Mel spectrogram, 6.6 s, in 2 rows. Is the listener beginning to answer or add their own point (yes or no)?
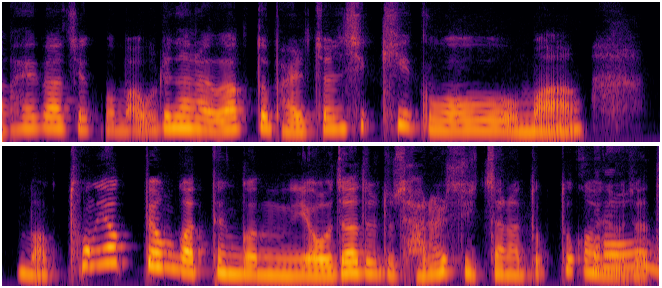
no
